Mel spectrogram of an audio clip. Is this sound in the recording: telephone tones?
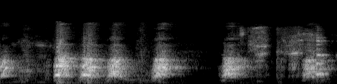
no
